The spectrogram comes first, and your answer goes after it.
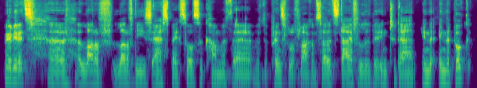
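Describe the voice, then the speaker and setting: Gravelly man hosting a podcast. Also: medium pitch, steady tone, fast talker, dry recording. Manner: hesitant, repeats words while asking. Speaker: podcast host. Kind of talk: casual podcast interview.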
